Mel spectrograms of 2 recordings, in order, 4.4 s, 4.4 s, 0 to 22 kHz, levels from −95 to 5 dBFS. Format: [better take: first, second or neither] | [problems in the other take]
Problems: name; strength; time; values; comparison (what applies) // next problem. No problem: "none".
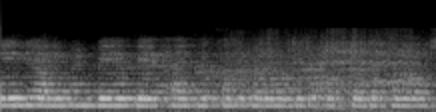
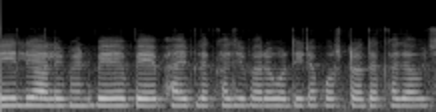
second | background sound (Race car, auto racing / Accelerating, revving, vroom); 18 dB below the speech // room echo; dies away in 1 s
